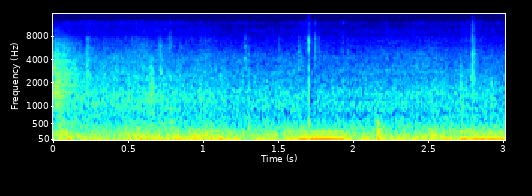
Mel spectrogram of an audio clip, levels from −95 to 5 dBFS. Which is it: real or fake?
real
